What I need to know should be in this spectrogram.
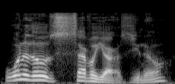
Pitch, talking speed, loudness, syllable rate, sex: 135 Hz, 205 wpm, -15 LUFS, 5.3 syllables/s, male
